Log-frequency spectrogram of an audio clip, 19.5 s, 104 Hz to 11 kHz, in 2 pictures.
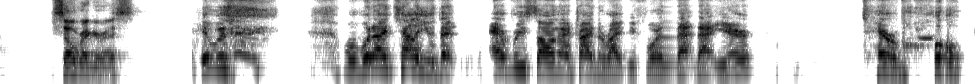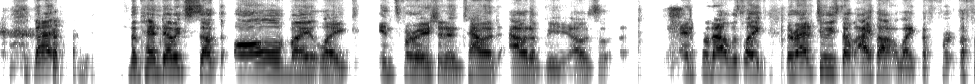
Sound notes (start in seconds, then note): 9.0 chuckles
